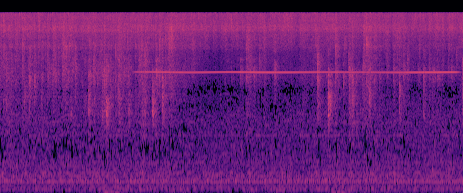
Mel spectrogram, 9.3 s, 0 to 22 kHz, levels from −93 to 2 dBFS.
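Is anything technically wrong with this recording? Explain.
Yes. From 2.58 s to the end, a feedback whistle sits near 4.7 kHz, about 10 dB below the sound. The likely cause is a loudspeaker-to-microphone loop held right at its threshold. Unlike runaway howl, it never builds, and unlike a fixed electrical tone, its level swells and fades slowly.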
